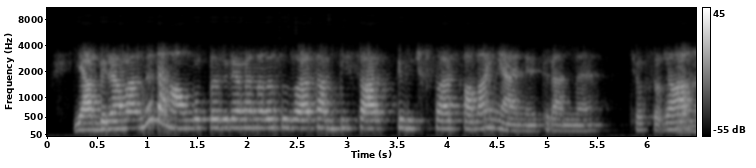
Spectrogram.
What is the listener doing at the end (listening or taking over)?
taking over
